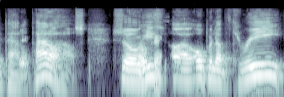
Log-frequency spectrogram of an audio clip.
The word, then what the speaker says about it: Padel Haus: New York and I asked him specifically it's paddle house so you and I were at a we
